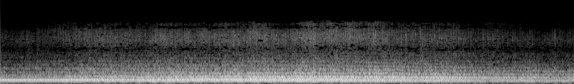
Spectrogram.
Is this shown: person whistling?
no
